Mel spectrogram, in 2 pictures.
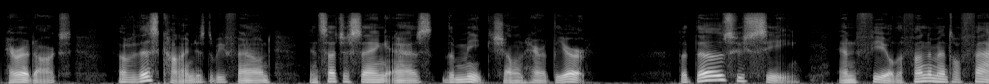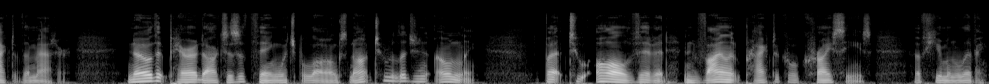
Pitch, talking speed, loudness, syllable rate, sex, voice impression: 100 Hz, 165 wpm, -20 LUFS, 4.8 syllables/s, male, masculine, middle-aged, powerful, hard, slightly halting, raspy, mature, slightly friendly, wild, lively, strict, intense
